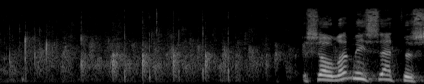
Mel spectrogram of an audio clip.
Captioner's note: audience applauding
